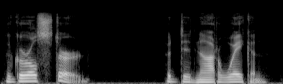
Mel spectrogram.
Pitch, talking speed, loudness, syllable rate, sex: 120 Hz, 150 wpm, -18 LUFS, 5.3 syllables/s, male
